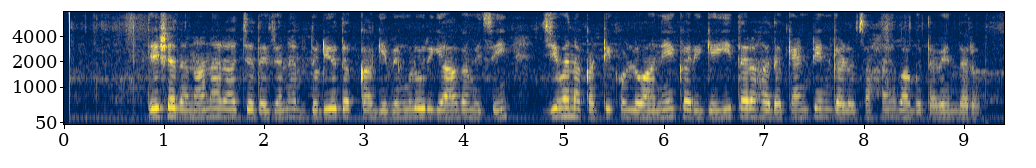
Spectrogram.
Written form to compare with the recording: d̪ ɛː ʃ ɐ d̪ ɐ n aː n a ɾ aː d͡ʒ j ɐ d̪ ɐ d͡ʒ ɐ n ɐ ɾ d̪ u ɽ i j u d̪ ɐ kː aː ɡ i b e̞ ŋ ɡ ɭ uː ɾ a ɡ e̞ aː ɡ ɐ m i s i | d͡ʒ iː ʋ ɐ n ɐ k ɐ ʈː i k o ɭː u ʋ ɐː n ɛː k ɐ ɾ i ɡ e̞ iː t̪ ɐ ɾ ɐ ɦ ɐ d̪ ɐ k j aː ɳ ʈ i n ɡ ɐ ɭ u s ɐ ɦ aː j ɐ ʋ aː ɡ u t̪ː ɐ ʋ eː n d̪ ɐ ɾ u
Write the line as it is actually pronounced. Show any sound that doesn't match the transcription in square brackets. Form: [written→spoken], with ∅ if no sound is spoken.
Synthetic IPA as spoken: d̪ ɛː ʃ ɐ d̪ ɐ n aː n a ɾ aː d͡ʒ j ɐ d̪ ɐ d͡ʒ ɐ n ɐ ɾ d̪ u ɽ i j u d̪ ɐ kː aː ɡ i b e̞ ŋ ɡ ɭ uː ɾ [a→i] ɡ e̞ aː ɡ ɐ m i s i | d͡ʒ iː ʋ ɐ n ɐ k ɐ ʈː i k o ɭː u ʋ ɐː n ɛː k ɐ ɾ i ɡ e̞ iː t̪ ɐ ɾ ɐ ɦ ɐ d̪ ɐ k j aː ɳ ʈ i n ɡ ɐ ɭ u s ɐ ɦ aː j ɐ ʋ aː ɡ u t̪ː ɐ ʋ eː n d̪ ɐ ɾ u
